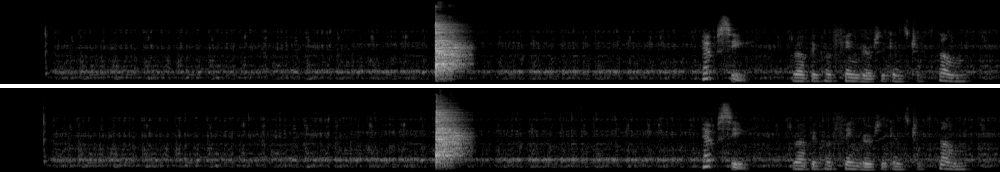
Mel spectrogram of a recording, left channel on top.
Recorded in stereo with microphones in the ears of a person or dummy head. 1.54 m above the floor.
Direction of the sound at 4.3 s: 70° left (ahead or behind).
